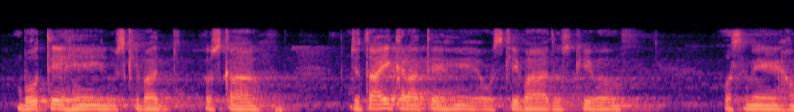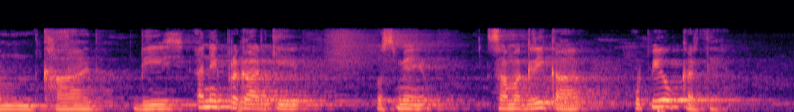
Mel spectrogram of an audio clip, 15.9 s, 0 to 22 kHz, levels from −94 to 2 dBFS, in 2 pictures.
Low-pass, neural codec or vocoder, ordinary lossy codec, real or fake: 7.2 kHz; none; none; real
